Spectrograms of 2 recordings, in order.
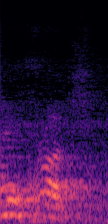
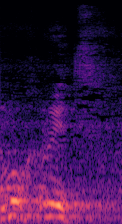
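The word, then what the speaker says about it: مخرج: almasna dua almukhraju makanya mukhraj kenapa menaf ini mustasna kan Isim maf'ul maka ini pun bacanya mukhraj bukan mukhrij ngerti tahqon au takdiron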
